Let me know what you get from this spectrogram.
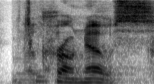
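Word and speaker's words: Qo'noS: That's uh Kronos. Kronos. All right. Yes. I knew there was a different pronunciation there, but it's spelled with a Q, but it's spelled with a Q.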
